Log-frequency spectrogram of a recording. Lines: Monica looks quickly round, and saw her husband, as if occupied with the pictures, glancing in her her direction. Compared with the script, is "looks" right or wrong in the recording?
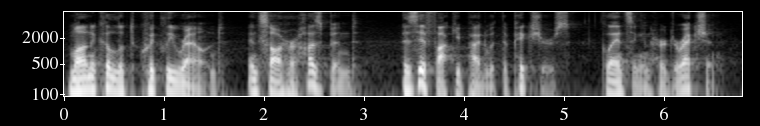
wrong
